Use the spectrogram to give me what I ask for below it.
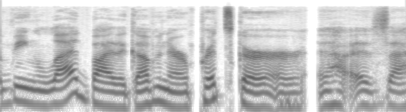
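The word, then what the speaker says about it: Pritzker: But um you know, people are pushing back against that uh being led by the governor Pritsker, is that how you say his name? Yeah, Pritskar, who don't want the National Guard troops there.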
